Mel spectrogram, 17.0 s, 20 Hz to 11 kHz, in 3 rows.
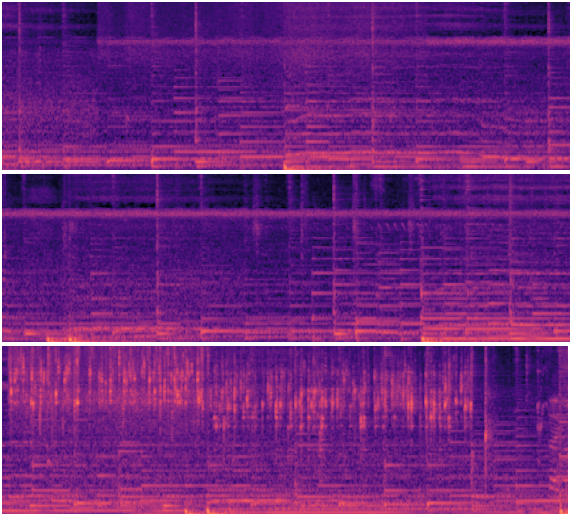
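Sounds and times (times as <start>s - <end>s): background music: 0.0s - 17.0s
cutlets sizzling in hot oil: 11.4s - 16.2s.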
